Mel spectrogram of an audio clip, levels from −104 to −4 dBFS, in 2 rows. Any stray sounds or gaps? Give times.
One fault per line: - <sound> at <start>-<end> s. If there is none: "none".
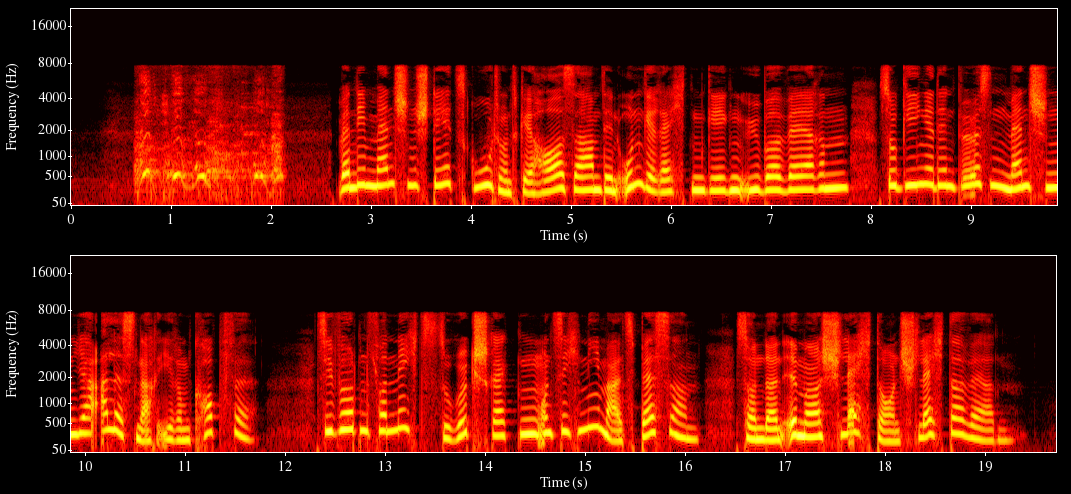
- bark at 0.6-2.2 s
